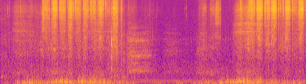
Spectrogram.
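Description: Hand-drill friction fire: a wooden spindle spun back and forth between the palms, rasping as it drills into a wooden hearth board. It comes in two spells with a short pause between them.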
